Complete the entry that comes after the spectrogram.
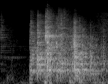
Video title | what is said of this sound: Making a Dead Forklift Run Again With Machine Shop Magic | слышно, что там что-то гремит , но это не жидкость, а главным образом потому, что пусто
